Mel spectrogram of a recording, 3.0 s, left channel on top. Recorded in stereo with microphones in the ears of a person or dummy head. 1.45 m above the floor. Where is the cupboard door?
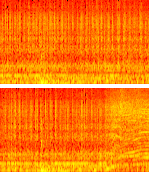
20° right (ahead or behind), 1.3 m.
